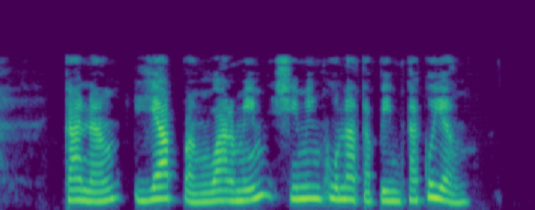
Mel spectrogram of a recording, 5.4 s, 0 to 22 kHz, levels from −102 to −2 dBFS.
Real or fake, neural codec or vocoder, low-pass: fake; codec, 16 kHz, 4 kbps, FreqCodec, larger model; 7.2 kHz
